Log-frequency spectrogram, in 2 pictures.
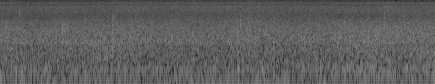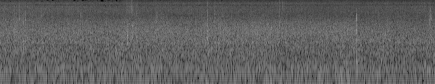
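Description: Steady rush of wind and water noise, heaviest in the low end, with a few faint ticks.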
